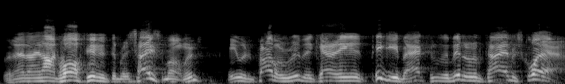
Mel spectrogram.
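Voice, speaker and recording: A man's voice: a little high, lively intonation, fairly quick, bright, forceful tone. An actor playing a pompous, indignant male antique collector with florid speech in an old-time radio detective drama. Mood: haughty outrage. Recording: muffled vintage radio recording.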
